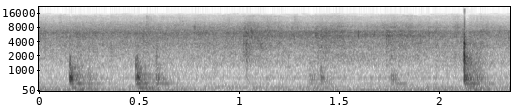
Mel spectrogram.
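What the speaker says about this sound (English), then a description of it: "You're just going to start cooking up your ground beef, ground meat" Ground beef fries in a pan with a low steady sizzle, broken by several sharp scrapes and clacks of a utensil stirring the meat at irregular intervals, close by and with no talking.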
